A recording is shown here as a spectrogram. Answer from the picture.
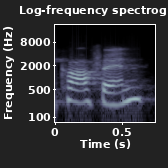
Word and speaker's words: Coffin: So Coffin tipped Venmo $20 and said, Rachel, it's coffin, just like the box.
